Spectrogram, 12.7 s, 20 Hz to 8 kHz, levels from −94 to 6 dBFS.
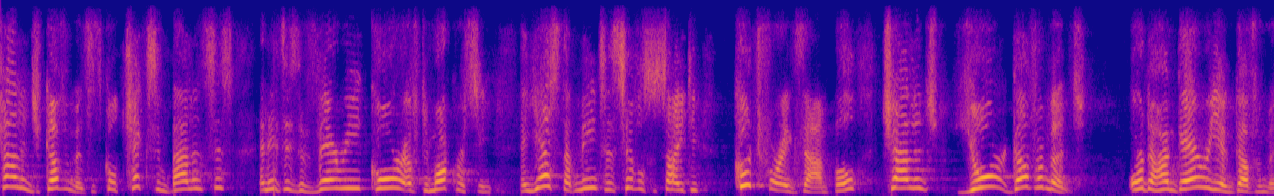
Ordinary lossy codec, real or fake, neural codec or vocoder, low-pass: Opus, 16 kbps; real; none; 7.2 kHz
